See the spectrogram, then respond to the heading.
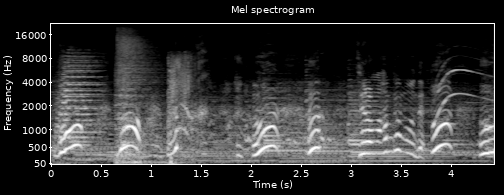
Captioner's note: ugh!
